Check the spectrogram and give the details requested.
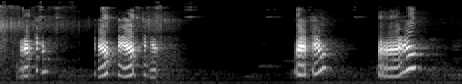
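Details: A talking parrot utters speech-like harmonic phrases in three separated bursts, each made of quick rising and falling syllables, with a low steady hum underneath.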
